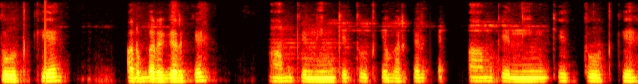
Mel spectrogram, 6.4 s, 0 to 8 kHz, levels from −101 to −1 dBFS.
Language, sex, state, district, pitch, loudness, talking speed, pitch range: Hindi, male, Bihar, Sitamarhi, 120 Hz, -24 LUFS, 190 wpm, 115-130 Hz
